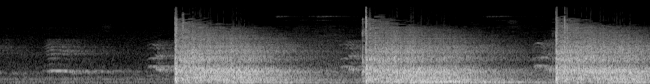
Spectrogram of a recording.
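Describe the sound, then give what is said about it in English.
A ceremonial rifle volley honoring veterans at a memorial program: three loud, sharp cracks roughly two seconds apart, each ringing out in a long decaying tail, after a faint voice at the start. “The hour and a half program ended with the rifle volley and taps to honor the veterans who have given their lives.”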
